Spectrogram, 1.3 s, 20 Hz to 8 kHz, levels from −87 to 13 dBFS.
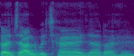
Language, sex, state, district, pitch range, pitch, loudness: Hindi, female, Bihar, Araria, 185-195 Hz, 190 Hz, -29 LUFS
